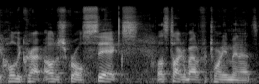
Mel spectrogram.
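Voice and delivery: ordinary talk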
